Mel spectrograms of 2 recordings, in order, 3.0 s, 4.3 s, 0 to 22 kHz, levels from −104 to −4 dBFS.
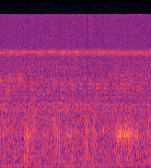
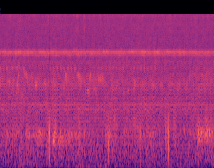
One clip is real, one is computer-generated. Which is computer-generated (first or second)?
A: second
